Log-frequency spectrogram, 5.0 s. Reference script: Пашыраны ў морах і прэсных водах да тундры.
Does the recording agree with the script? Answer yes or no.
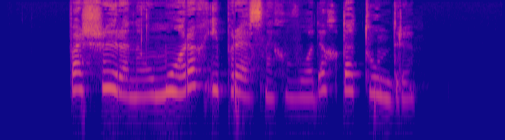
yes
